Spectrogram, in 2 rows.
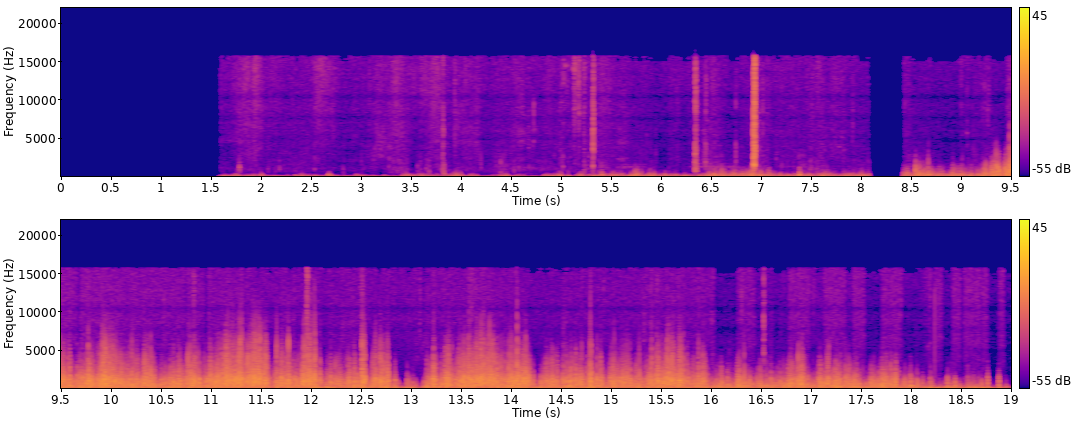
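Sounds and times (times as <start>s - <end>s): gusty wind buffeting microphone: 1.6s - 19.0s.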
